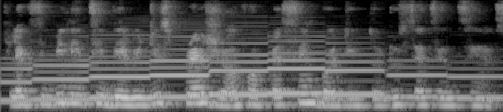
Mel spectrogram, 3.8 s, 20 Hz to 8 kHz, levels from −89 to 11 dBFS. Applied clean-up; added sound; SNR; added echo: none; Wind instrument, woodwind instrument; 2 dB; reverberation time 0.3 s.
